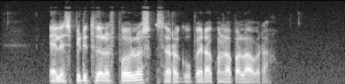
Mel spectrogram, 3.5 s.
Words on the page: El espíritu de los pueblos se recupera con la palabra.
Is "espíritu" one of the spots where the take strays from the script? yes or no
no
